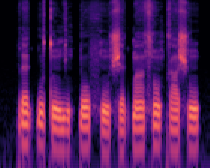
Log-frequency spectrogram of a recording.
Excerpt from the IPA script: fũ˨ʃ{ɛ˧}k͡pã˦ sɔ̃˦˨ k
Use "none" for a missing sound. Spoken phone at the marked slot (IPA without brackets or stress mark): ɛ˧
